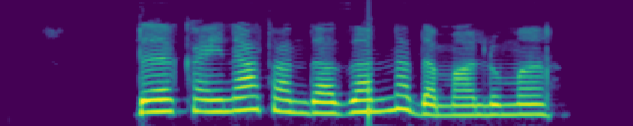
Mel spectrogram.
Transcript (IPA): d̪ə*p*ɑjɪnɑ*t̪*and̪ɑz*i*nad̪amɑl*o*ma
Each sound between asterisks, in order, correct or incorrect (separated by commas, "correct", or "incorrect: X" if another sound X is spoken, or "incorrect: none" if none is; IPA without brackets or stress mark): incorrect: k, correct, incorrect: a, incorrect: u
